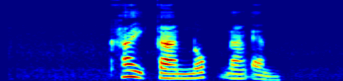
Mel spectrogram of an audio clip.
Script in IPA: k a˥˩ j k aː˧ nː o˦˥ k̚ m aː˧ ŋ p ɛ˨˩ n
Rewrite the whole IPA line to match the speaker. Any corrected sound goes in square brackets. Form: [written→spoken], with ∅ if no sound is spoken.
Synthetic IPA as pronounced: [k→kʰ] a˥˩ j k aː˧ nː o˦˥ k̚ [m→n] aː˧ ŋ [p→ʔ] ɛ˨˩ n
